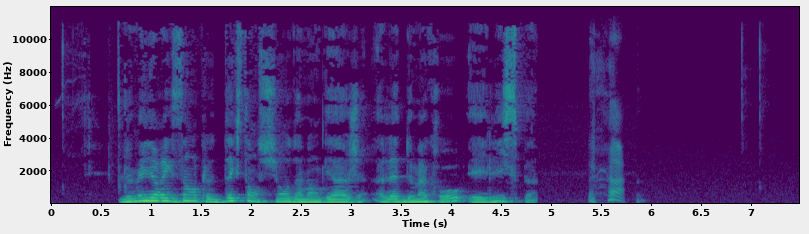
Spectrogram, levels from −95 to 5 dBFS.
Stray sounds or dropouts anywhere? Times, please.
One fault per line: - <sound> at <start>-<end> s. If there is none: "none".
- laugh at 5.4-5.8 s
